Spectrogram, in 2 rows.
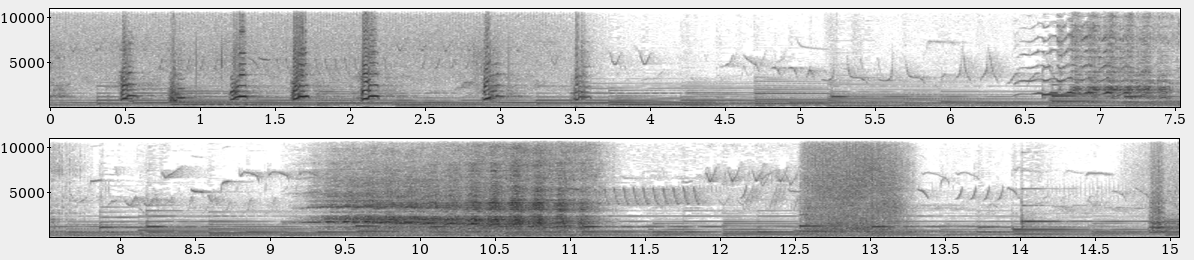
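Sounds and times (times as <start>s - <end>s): background music: 0.0s - 15.0s
zebra braying: 9.2s - 11.3s, 12.5s - 13.3s.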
